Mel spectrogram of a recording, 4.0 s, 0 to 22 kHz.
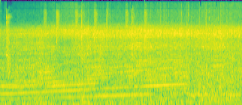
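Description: A BMW S1000RR 1000cc sport motorcycle engine accelerates hard, its pitch climbing steadily through a rising whine over constant loud wind rush, close and continuous.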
